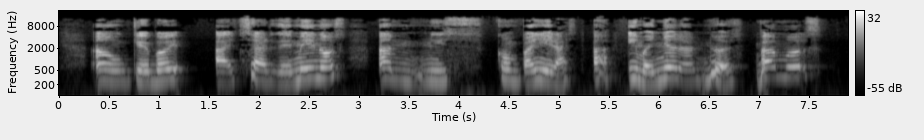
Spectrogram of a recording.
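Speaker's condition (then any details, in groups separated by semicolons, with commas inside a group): Down syndrome; 13-year-old girl; 13 years old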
